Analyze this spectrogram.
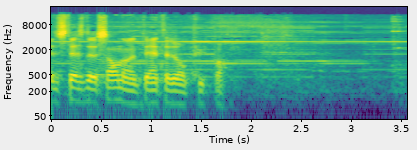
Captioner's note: speaking French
